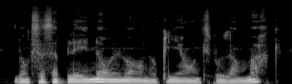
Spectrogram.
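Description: This man's voice has a dark, mellow tone. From southwest France (Gers). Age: 50s. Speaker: business founder. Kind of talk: interview. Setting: his office. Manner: halting, many fillers.

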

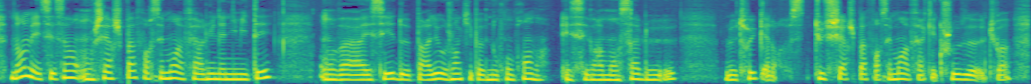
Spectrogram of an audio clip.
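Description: At a fairly quick pace, a woman speaks in a dark, mellow tone, her medium pitch showing ordinary variation. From France. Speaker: singer. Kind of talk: interview. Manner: hesitant, many fillers.

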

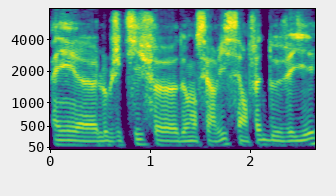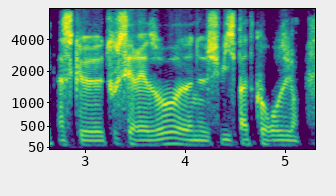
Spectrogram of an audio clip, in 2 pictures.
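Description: Over noticeable background noise, a man with a fairly low pitch speaks at a moderate pace in a flat monotone, with very even loudness and hardly any pauses. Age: 20s. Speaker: gas technician apprentice. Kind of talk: radio interview.

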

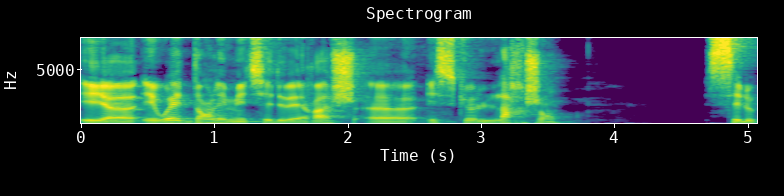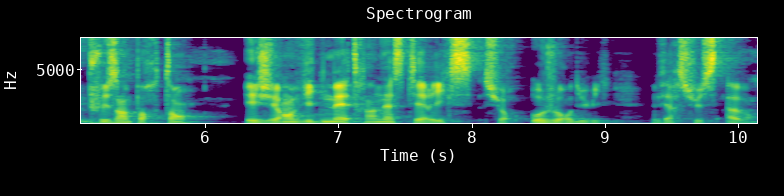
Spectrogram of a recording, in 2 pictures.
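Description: In a very clean recording with a silent background, a man speaks very slowly at a medium pitch. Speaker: podcast host. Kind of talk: casual interview. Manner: animated.

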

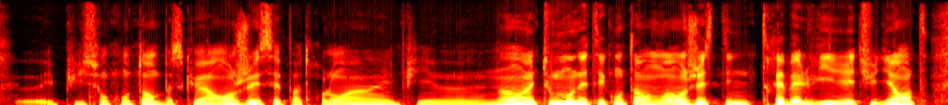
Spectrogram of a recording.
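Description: At a very fast pace with hardly any pauses, a man speaks with ordinary pitch variation in a very clean recording with a silent background. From Vendée, western France (Les Sables-d'Olonne). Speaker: chartered accountant, firm owner. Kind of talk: casual interview. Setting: in person. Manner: hesitant, many fillers and repetitions.

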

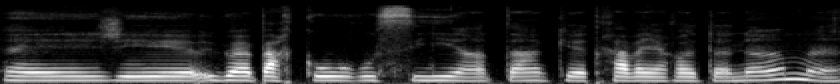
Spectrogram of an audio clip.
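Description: A woman with a Quebec accent, medium pitch and a dark, mellow tone, at a very slow pace. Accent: Québécois French. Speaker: wellness podcaster, former medical technologist. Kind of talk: casual podcast introduction monologue. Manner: hesitant, many fillers and repetitions.

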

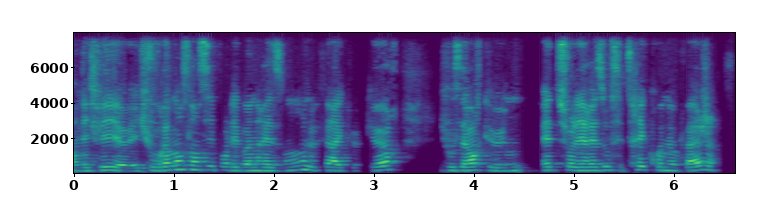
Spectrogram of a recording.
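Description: A woman speaks at a fairly quick clip in a somewhat breathy voice with monotone, flat intonation. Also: medium pitch for a woman. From northern France (Nord-Pas-de-Calais). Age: 30s. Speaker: book influencer. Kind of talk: interview. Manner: hesitant, many fillers.

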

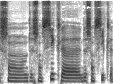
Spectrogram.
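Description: A woman's voice comes through dry and close with no echo on a very clean recording with a silent background. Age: 50s. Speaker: coach and therapist. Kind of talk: interview conversation.

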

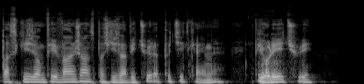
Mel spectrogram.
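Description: This man's medium-pitched voice is somewhat breathy and shows ordinary pitch variation. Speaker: football coach. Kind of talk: radio interview.

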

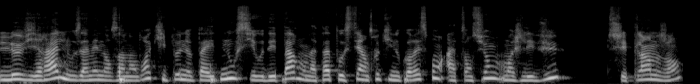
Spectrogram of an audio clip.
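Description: At a fairly quick pace, a woman speaks with medium pitch and ordinary pitch variation in a very clean recording with a silent background. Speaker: live stream host. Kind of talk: live stream conversation. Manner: direct.

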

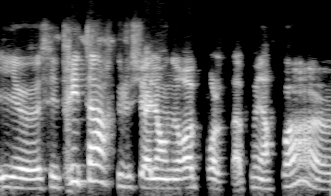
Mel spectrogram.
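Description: Her intonation is lively and her pitch fairly low for a woman. The sound is dry and close, with no echo. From French Polynesia. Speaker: interviewee, law graduate. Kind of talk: interview testimony. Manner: hesitant, many fillers.

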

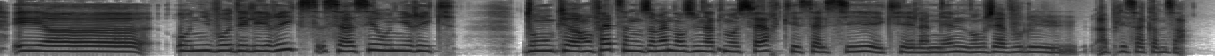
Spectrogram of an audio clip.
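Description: Dark and mellow in tone, the voice moves at a moderate pace with fairly even intonation and very even loudness. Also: woman, fairly high pitch for a woman. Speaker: emerging singer guest. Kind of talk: radio interview.

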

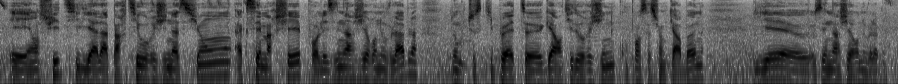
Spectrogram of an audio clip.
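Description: Against noticeable background noise, a man talks at a fairly quick pace in a medium pitch with fairly even intonation. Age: 40s. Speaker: startup co-founder and CEO in energy brokerage. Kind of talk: interview. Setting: outdoors by a river.

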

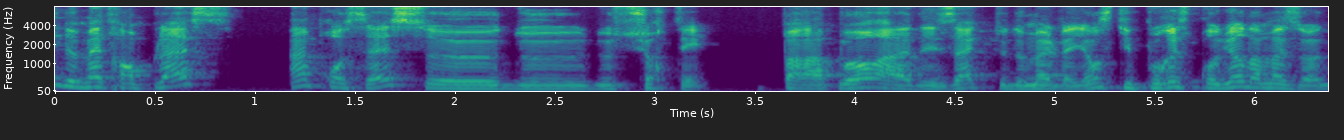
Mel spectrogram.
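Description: Lively intonation runs through speech with a bright, sharp tone. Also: man. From southern France, Nice area. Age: 50s. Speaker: security company manager. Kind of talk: interview. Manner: hesitant, many fillers and repetitions.

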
